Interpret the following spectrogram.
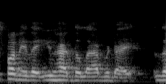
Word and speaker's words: labradorite: I think it's funny that you had the labradorite, I can't say that word, labradorite. Labradorite. Like missing a syllable.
